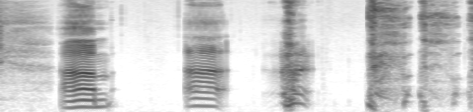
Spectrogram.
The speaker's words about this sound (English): sorry about that. It's got a little... Got a little choke in my throat there.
